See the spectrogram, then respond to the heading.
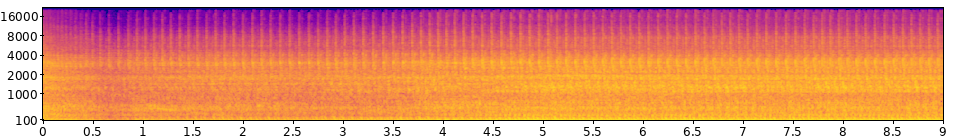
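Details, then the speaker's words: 2013 Arctic Cat Wildcat 1000 H.O. Limited idling in neutral with a steady tick, roughly three to four a second; owner thinks it comes from the rear top cylinder, or possibly the clutch. "Not as clutch, you can hear the tick. Not as loud over here. Sounds like it's coming from the back top cylinder."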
